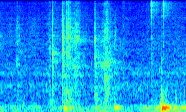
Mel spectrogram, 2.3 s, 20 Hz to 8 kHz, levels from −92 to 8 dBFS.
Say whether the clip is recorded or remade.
remade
